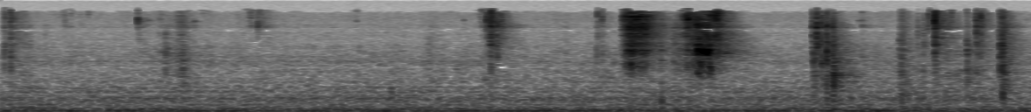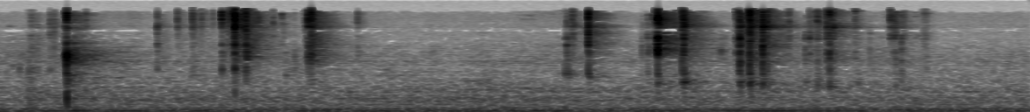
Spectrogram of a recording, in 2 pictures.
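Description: Crab leg shells being cracked and snapped apart by hand: a series of sharp, irregular cracks and crackles, the loudest about three and a half, five and a half and eight and a half seconds in. A steady low hum runs underneath.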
